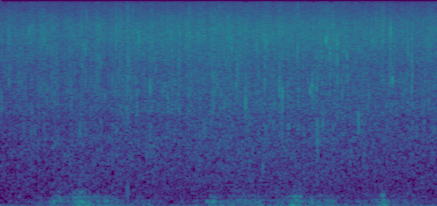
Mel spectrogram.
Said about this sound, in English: The rain, when it begins, comes slowly, like grace.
